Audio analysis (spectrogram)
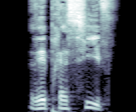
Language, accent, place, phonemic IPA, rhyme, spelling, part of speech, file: German, Germany, Berlin, /ʁepʁɛˈsiːf/, -iːf, repressiv, adjective, De-repressiv.ogg
- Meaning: repressive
